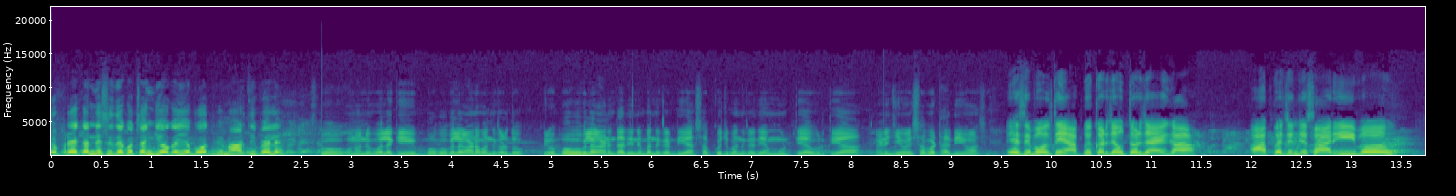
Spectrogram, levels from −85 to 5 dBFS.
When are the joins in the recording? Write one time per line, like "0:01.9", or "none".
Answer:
0:02.6
0:04.8
0:08.2
0:09.4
